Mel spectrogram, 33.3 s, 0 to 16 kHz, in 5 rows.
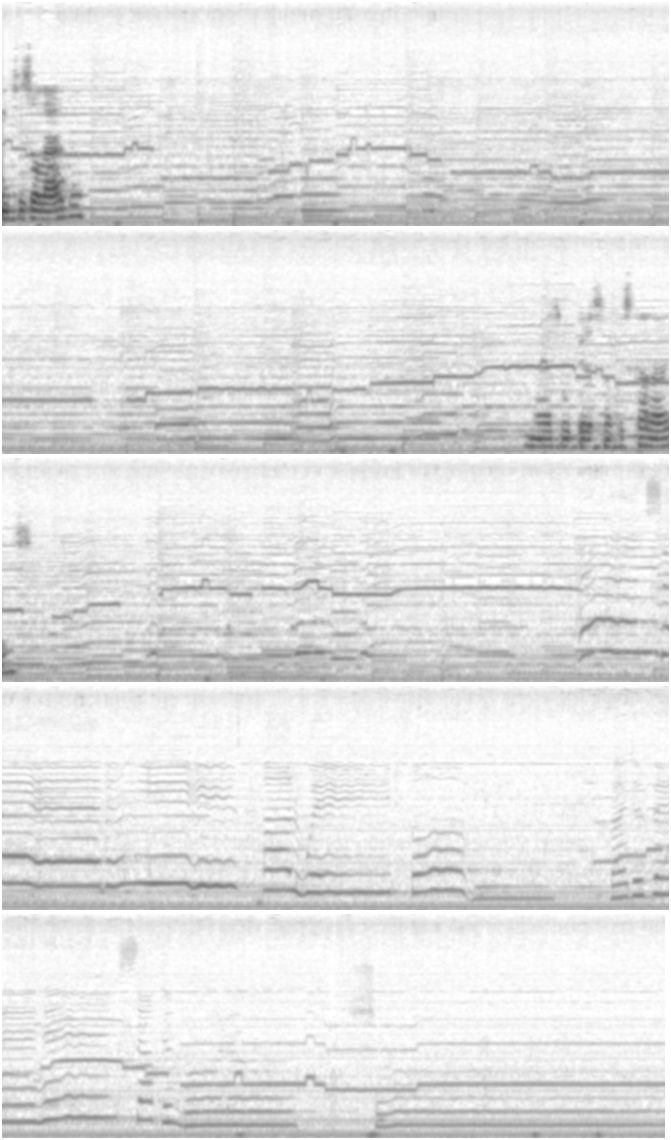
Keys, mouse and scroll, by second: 1.9 click, 3.1-4.3 drag, 5.4 click, 6.9 click, 8.3 right click, 11.4 click, 13.2-18.1 drag, 19.1-20.9 drag, 21.9 click, 23.2 click, 24.3 click, 25.3 click, 26.5 click, 28.0-29.2 drag, 30.1 click, 31.3 click, 32.8-33.3 drag.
